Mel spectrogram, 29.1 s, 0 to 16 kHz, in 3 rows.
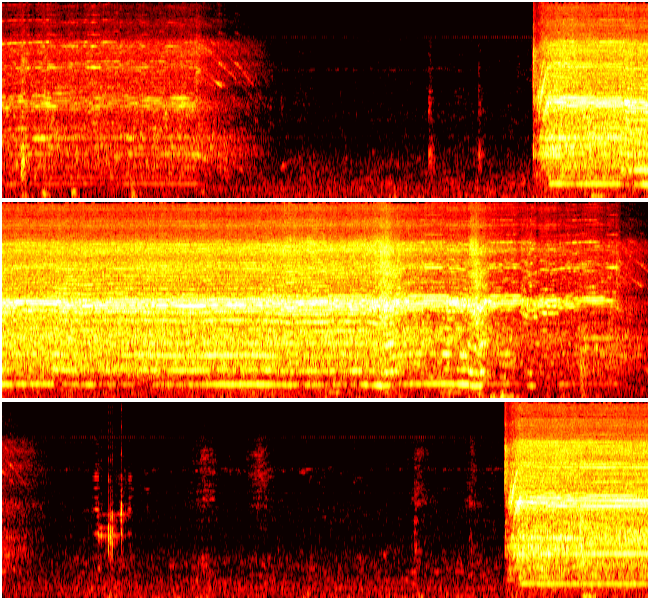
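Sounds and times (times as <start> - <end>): rotary tool whining on wood: 0.0 - 4.1, 8.0 - 19.9, 26.9 - 29.0.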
